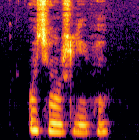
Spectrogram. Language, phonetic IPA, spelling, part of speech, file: Polish, [ˌut͡ɕɔ̃w̃ʒˈlʲivɨ], uciążliwy, adjective, LL-Q809 (pol)-uciążliwy.wav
